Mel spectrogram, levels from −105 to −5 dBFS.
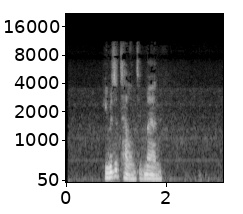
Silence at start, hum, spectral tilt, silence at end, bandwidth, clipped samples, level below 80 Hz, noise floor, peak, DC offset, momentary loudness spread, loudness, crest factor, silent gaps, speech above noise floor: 0.8 s; none; -7 dB/octave; 1.25 s; 11 kHz; under 0.1%; -40 dBFS; -61 dBFS; -6 dBFS; under 0.1%; 9 LU; -24 LUFS; 20 dB; none; 38 dB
